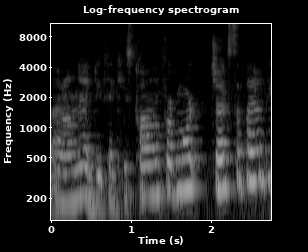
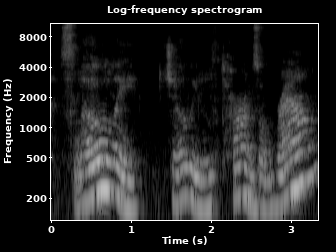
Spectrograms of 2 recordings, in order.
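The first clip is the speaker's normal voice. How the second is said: ordinary talk, nothing marked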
